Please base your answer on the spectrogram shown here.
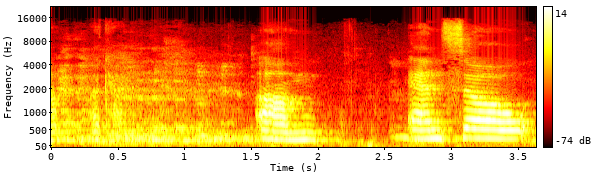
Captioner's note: laughter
